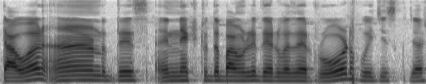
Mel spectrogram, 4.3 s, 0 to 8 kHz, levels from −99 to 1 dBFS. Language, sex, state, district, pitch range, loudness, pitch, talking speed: English, male, Odisha, Malkangiri, 140-155 Hz, -17 LUFS, 145 Hz, 225 wpm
